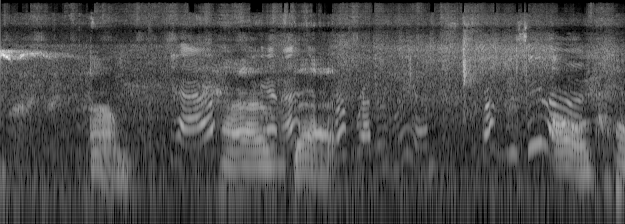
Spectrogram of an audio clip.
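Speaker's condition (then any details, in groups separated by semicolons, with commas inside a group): Cerebral palsy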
